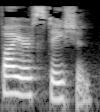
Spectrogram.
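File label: "fire station", English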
